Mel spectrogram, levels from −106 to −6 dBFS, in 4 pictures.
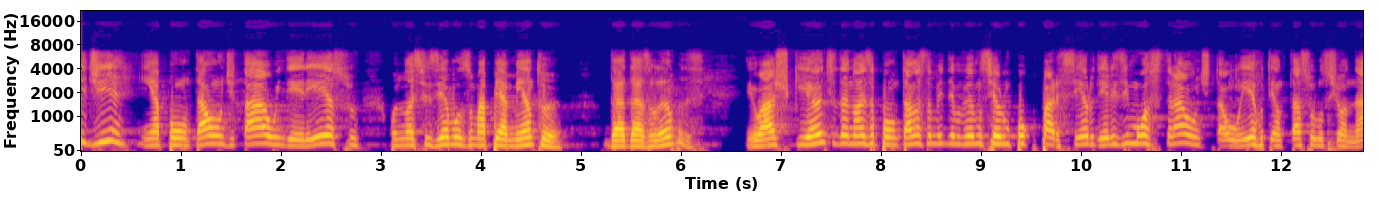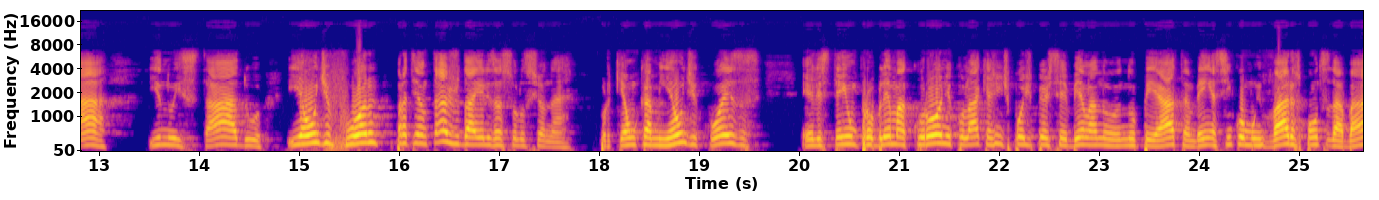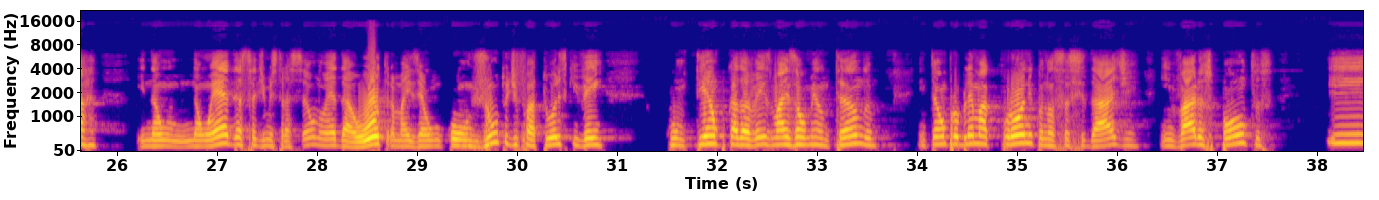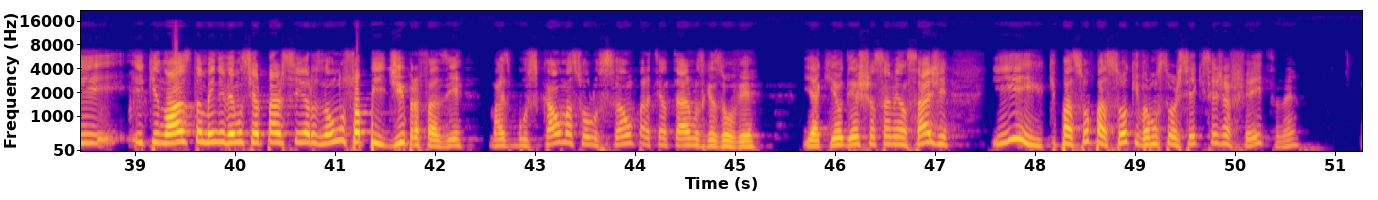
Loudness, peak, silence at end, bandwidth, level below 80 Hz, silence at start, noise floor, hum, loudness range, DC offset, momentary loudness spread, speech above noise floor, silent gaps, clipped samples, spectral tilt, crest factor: -20 LUFS; 0 dBFS; 0.65 s; 7.2 kHz; -44 dBFS; 0 s; -75 dBFS; none; 5 LU; under 0.1%; 13 LU; 56 dB; none; under 0.1%; -6.5 dB/octave; 20 dB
